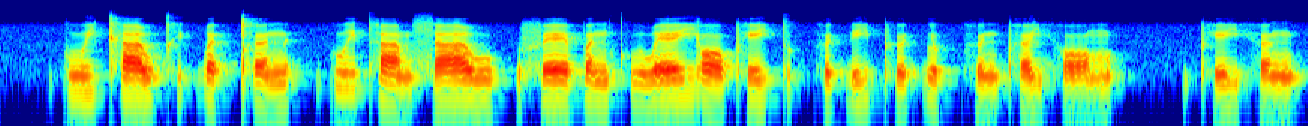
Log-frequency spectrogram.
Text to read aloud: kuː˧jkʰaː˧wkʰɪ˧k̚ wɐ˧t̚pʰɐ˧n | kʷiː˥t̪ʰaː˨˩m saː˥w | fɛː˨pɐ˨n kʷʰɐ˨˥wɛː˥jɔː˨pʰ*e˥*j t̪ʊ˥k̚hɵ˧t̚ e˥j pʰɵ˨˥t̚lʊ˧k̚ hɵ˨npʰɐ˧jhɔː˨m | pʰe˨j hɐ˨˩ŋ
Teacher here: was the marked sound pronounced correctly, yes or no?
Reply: yes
